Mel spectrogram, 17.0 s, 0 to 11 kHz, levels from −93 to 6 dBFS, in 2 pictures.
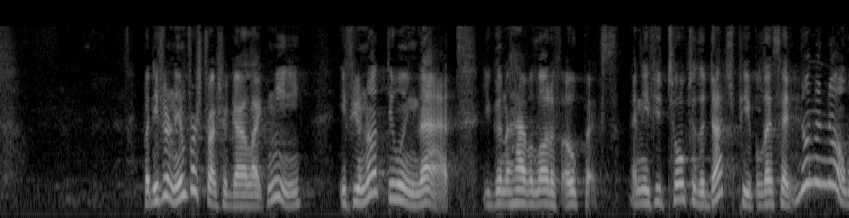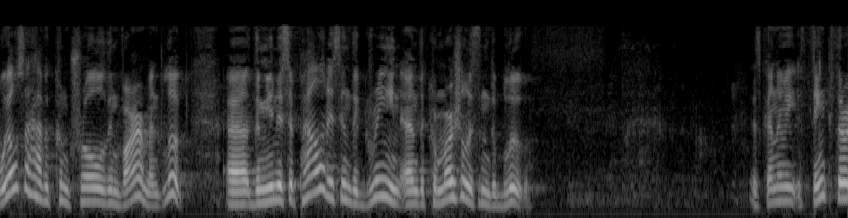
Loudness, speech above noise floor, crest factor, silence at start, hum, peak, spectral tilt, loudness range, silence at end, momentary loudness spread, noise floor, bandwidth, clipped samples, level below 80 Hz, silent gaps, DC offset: -37 LUFS; 34 dB; 20 dB; 0 s; none; -18 dBFS; -4 dB/octave; 5 LU; 0 s; 9 LU; -71 dBFS; 7.6 kHz; under 0.1%; -80 dBFS; none; under 0.1%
